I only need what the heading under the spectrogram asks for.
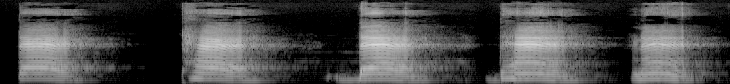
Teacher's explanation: आपकी जीभ है वो ऊपर जा रही है, मूर्धा पे जा रही है, तो मूर्धन्य। टै, ठै, डै, ढै, णै, तो ये आपके 5 हो गए।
